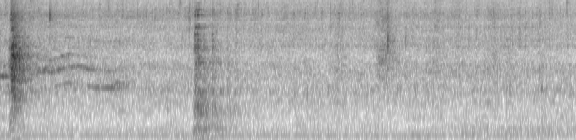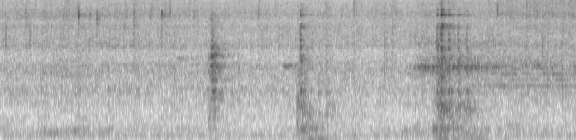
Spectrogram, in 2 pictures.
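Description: Slices of cheese frying in hot oil in a frying pan, a steady sizzle, with several sharp taps and clicks in the pan as more pieces are laid in, the loudest right at the start.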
